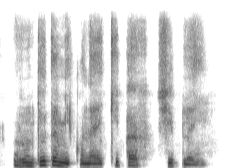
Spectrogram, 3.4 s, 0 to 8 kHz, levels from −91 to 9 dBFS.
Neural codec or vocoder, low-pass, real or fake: codec, 44.1 kHz, 7.8 kbps, Pupu-Codec; 7.2 kHz; fake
